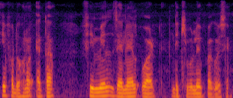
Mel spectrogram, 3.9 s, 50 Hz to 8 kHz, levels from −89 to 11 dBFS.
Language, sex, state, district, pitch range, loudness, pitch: Assamese, male, Assam, Sonitpur, 100-115 Hz, -18 LUFS, 110 Hz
